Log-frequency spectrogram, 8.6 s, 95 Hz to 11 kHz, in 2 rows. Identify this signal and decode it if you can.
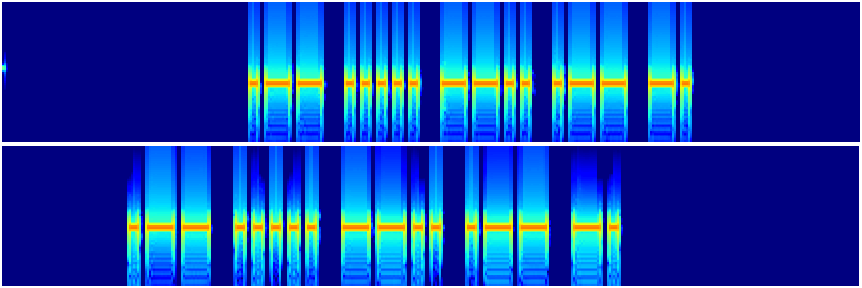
Morse code, heard as a keyed tone, about 29 wpm, 700 Hz. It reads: W5ZWN W5ZWN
